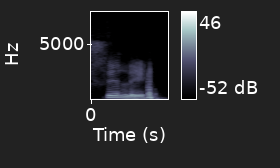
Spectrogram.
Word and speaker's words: SIYLI: And I started a non-profit institute called the Search Inside Yourself Leadership Institute, SIYLI, and it's pronounced as Silly.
